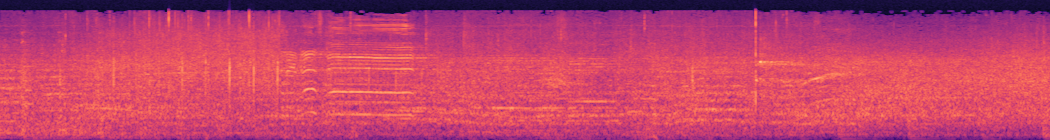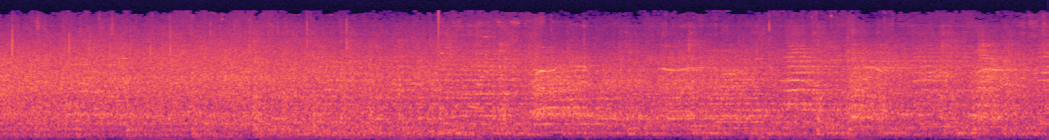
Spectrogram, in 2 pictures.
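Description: A large crowd cheers and chants steadily outdoors in a big stadium.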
